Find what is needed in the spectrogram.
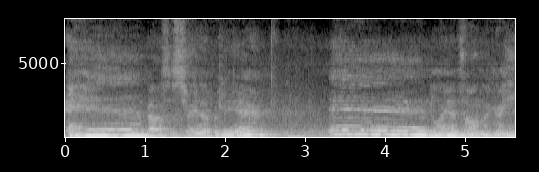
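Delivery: slow-motion play-by-play; drawn-out suspense. Retold or imitated. Telling a miracle shot in flight, drawn-out suspense. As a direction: stretch the first word high and long.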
